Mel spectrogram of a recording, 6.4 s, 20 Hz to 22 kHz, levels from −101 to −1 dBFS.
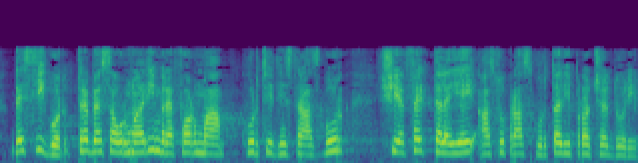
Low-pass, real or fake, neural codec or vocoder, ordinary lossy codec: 7.2 kHz; real; none; none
